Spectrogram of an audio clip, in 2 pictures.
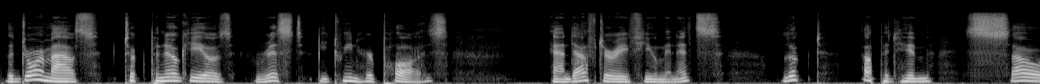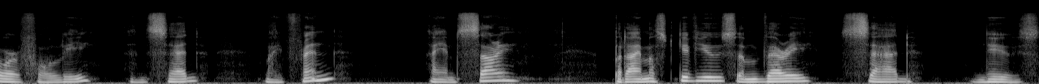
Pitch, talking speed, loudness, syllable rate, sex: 140 Hz, 100 wpm, -19 LUFS, 3.3 syllables/s, male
